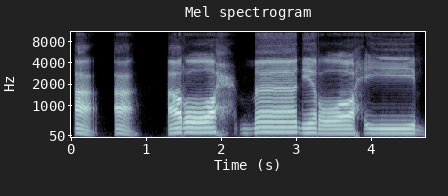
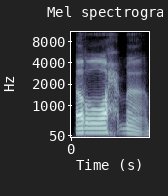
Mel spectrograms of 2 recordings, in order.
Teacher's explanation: Walaupun dia hanya hamzah wasal, harus fathah secara jelas.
